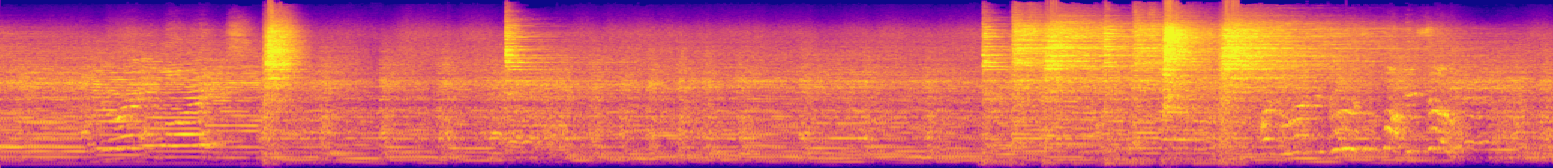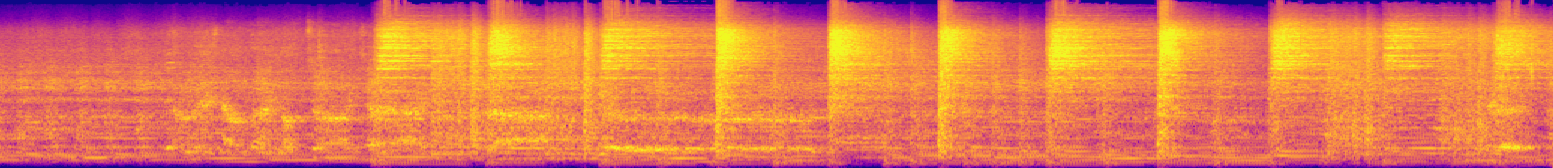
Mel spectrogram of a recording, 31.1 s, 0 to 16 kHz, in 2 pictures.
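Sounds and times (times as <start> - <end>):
hardcore band playing: 0.0 - 31.0
cymbal crashes: 2.6 - 3.1.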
